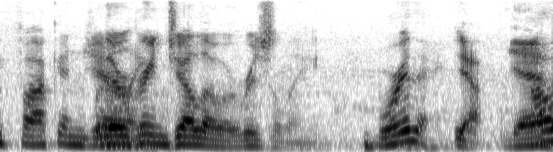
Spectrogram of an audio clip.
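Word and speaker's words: Green Jellÿ: still pronounced green Jello.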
